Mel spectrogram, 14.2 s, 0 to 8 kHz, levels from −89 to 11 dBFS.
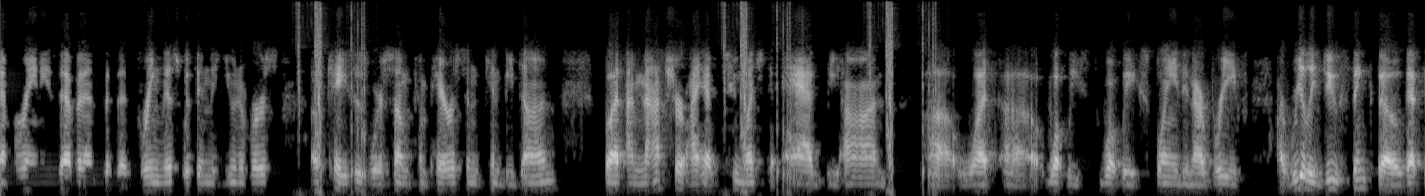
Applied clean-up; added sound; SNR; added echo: classical method spectral subtraction.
